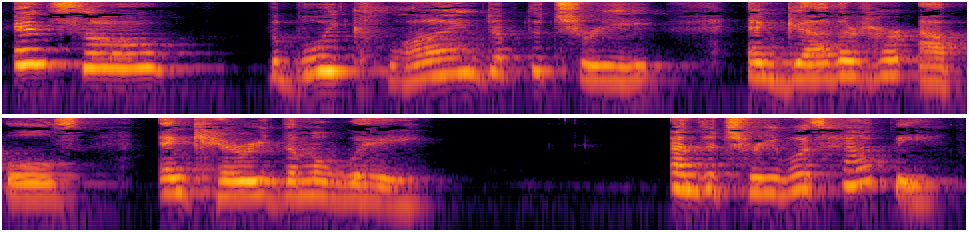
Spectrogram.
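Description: A woman reads a children's storybook in a high, mellow voice. Her phrasing is slow and deliberate, with short asides to young listeners. The room adds a noticeable echo. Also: expressive, gravelly. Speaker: storybook reader. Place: indoor room at home.

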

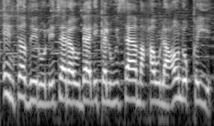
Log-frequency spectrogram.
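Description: A woman's voice: mid-range voice, fairly even intonation, fast talker, faint music behind, close to an everyday voice. A woman voicing a boastful, bratty young girl ninja villain who bosses her henchmen around. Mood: bossy. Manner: bossy and taunting.

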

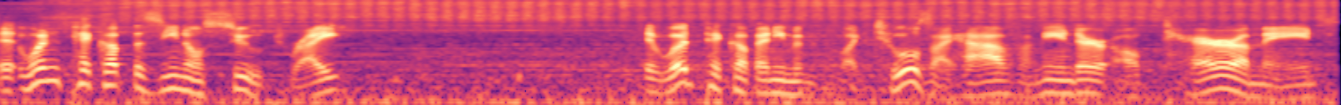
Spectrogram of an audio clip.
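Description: Man, game roleplay, thinking aloud, unhurried, lively rising and falling pitch. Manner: thinking aloud to himself, musing and hesitant. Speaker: roleplay gaming channel host. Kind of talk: in-character survival game roleplay.

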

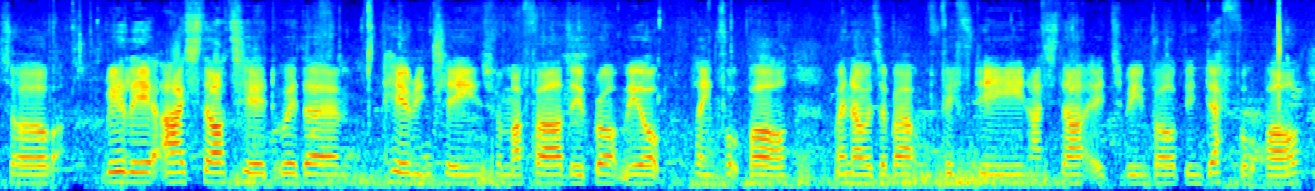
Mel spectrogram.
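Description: A woman interpreting for deaf footballers, voicing their words in first person with a steady, plain delivery. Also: on the low side, moderate pace, few pauses. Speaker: sign language interpreter voicing deaf players and coach. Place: outdoors at a football pitch. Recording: loud outdoor noise.

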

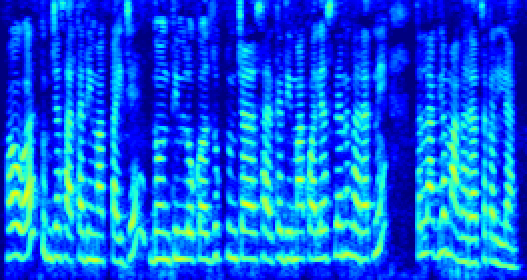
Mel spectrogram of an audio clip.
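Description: A high-pitched cartoon matriarch played by a woman with a Varhadi Marathi accent. She is proud, nagging and quick with sarcasm. Every remark comes out like a scolding from the head of a village household. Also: fairly even intonation. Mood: indignant, sarcastic. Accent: Varhadi Marathi of Vidarbha. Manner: sharp-tongued, nagging, sarcastic. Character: proud, scolding, sarcastic middle-aged mother-in-law. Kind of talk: comic village family cartoon dialogue.

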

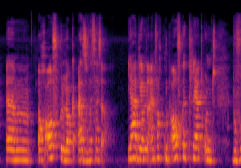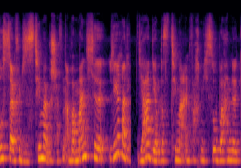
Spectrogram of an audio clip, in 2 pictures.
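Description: Candid young woman in an echoey room. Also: fairly high pitch. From Germany. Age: young adult. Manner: candid, animated, gestures a lot. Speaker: vlogger. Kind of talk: personal storytelling to camera. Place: living room, on a sofa.

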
